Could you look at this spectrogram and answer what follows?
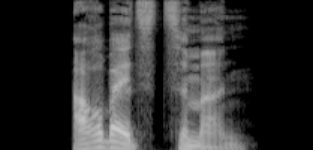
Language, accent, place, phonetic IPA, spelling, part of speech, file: German, Germany, Berlin, [ˈaʁbaɪ̯t͡sˌt͡sɪmɐn], Arbeitszimmern, noun, De-Arbeitszimmern.ogg
- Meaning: dative plural of Arbeitszimmer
